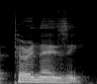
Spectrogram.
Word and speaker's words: Piranesi: All right, well, I'm going to start off with a book called Piranesi by Susanna Clarke. I'm trying to pronounce it correctly because it's from an Italian name, so Piranesi.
